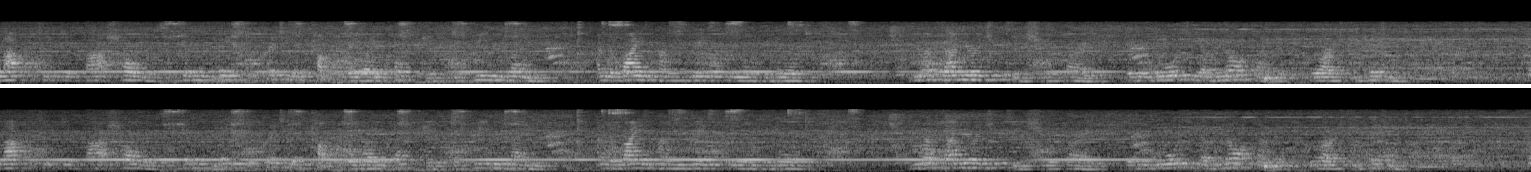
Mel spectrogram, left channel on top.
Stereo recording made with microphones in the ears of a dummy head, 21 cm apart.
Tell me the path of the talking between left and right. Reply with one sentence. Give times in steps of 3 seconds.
In this clip you hear the talking on the left from 0 s, in the centre from 3 s and on the left from 9 s.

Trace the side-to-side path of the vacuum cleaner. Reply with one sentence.
You can hear the vacuum cleaner go right and come back.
